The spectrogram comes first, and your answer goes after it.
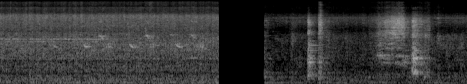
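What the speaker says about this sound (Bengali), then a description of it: "তো এখন এই যে আমি মশলাটাকে ভালো করে কষিয়ে নেব।" Masala is stir-fried in hot oil for a village-style baghair fish curry, giving a steady close sizzle with spoon scrapes. A brief silent gap interrupts it, and sharper stirring clatters follow.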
